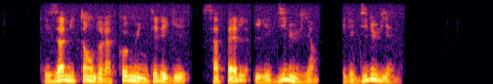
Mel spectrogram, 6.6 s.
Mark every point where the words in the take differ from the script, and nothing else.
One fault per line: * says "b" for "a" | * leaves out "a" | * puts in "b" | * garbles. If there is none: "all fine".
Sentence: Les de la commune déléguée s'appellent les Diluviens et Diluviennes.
* puts in "habitants"
* puts in "les"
